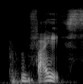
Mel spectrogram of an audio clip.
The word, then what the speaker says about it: Weiss: So the hitters were Charles the Bug Workman and Emanuel Mindy Weiss or you want to do the German pronunciation of that Vice Acting under Lapki Butch Alters enforcement ring.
